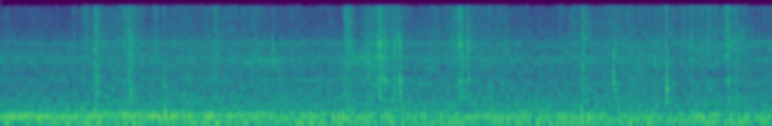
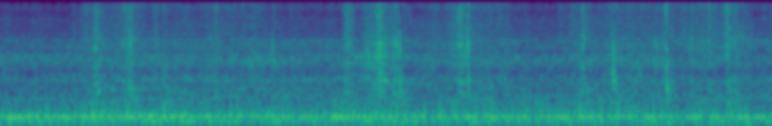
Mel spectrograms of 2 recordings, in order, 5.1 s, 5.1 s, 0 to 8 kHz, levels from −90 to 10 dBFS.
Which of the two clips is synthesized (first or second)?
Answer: second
